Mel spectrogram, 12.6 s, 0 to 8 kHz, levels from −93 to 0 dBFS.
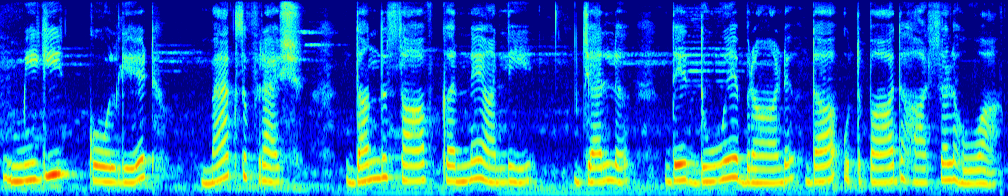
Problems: background sounds at intervals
